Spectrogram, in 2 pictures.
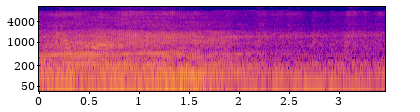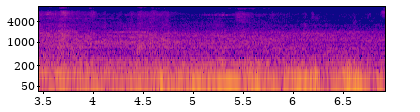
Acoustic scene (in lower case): street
